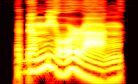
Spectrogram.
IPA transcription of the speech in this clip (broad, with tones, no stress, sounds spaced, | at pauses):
ɗ ə˧˥ m j o˨˩˦ ɹ a˨˩˨ ŋ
